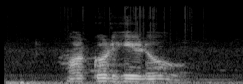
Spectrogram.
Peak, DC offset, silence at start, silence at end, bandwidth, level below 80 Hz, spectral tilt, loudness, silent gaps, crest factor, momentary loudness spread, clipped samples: -6 dBFS; under 0.1%; 0.05 s; 0 s; 16.5 kHz; -38 dBFS; -6.5 dB/octave; -21 LUFS; none; 18 dB; 18 LU; under 0.1%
